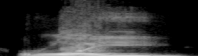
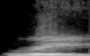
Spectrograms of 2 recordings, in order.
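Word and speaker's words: ر: that heaviness Roy yeah you don't wanna you don't want to say like the English word Rey if you say Rey like in English Okay that's how you spell it that's correct but this is a heavy raw so it has to be right right there you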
